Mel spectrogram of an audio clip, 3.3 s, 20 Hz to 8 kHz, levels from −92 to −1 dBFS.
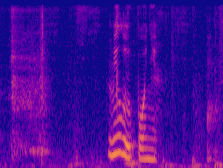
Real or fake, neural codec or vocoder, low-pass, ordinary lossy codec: fake; vocoder, 22.05 kHz, 80 mel bands, Vocos; 7.2 kHz; none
